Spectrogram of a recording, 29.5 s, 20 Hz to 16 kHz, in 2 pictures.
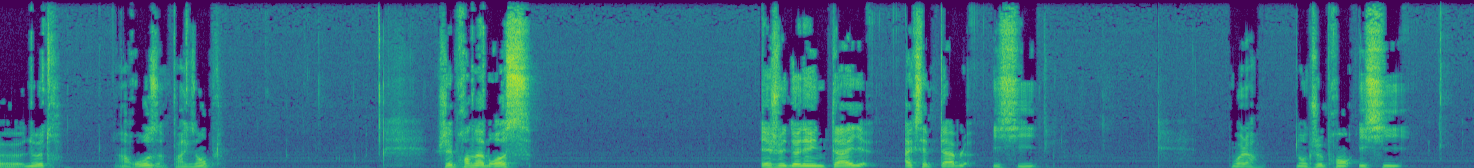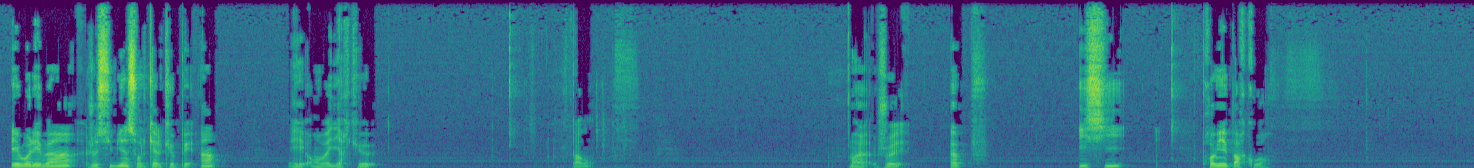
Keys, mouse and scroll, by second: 0.3 click, 1.8 click, 4.8 click, 7.8 click, 9.4-10.2 ctrl+scroll up 4, 11.0 scroll up 2, 14.4-20.0 drag, 20.8 ctrl+z, 23.2-26.6 drag.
